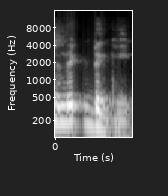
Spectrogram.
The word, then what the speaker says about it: synecdoche: کیا۔ اس کا تلفظ "synecdoche" ہے۔ ہم نے اس کا تلفظ پہلے غلط کیا تھا، تو آئیے تلفظ درست کریں۔ اسے "synecdoche" کے طور پر پڑھنا چاہیے۔ Synecdoche ہے...اب، اس فائل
